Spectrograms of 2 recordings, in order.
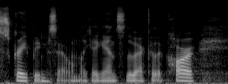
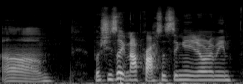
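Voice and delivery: usual speaking voice

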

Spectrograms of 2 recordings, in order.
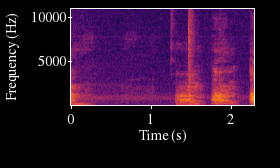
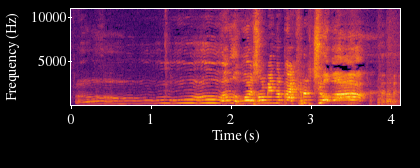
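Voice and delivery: mock panicked shout; 10 semitones higher than usual. Comic panic about chopper.

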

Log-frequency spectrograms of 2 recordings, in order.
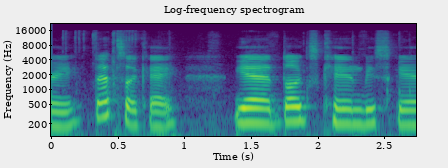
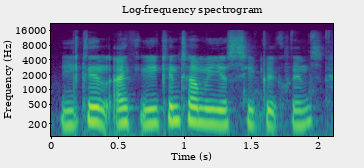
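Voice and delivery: ordinary talk, nothing marked

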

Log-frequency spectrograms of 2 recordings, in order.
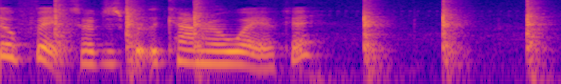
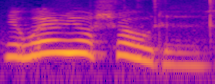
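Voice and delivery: put-on reading to a toddler; 5 semitones higher, 6 dB louder, slower than usual. Mother playing with baby.

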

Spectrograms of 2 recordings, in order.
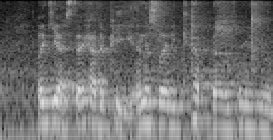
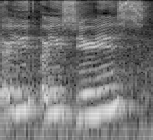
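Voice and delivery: incredulous; 7 semitones higher, slower than usual. Retold or imitated. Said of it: "I was just like".

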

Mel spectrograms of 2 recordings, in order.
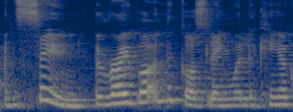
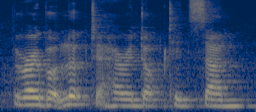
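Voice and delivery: ordinary delivery, nothing marked

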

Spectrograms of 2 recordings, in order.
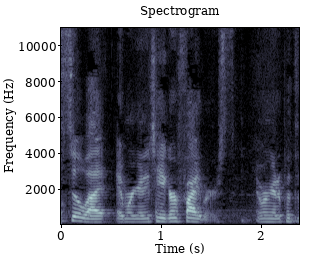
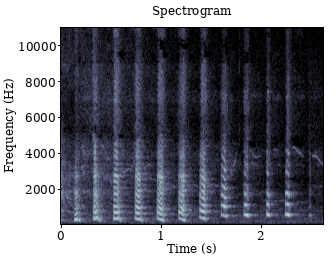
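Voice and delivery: long, high staccato laugh; high cackling laugh; 11 semitones higher than usual. Real, not acted. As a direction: crack up in a long rattling cackle. Laughs at own silly outburst.

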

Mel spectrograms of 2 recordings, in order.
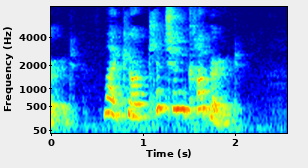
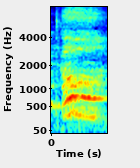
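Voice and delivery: sharp, high gasp; frightened gasp; 7 dB louder than usual. Shown as a demonstration. Teacher showing children Miss Muffet's fright, sharp gasp. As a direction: gasp as if a spider dropped down.

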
